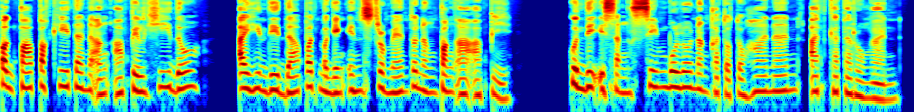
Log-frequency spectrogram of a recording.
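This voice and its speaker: A woman's voice: lowish voice, normal speed, a little mellow, no echo, clean studio sound, close to an everyday voice. A woman narrator as a firm, earnest justice-seeking heroine. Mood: resolute. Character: brave, calm young woman seeking justice.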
